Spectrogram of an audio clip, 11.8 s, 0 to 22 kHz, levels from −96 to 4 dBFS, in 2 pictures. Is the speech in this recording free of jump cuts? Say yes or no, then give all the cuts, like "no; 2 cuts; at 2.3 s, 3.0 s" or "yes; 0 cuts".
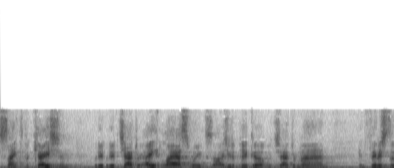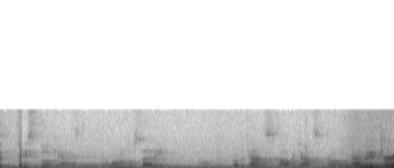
no; 2 cuts; at 1.6 s, 3.4 s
